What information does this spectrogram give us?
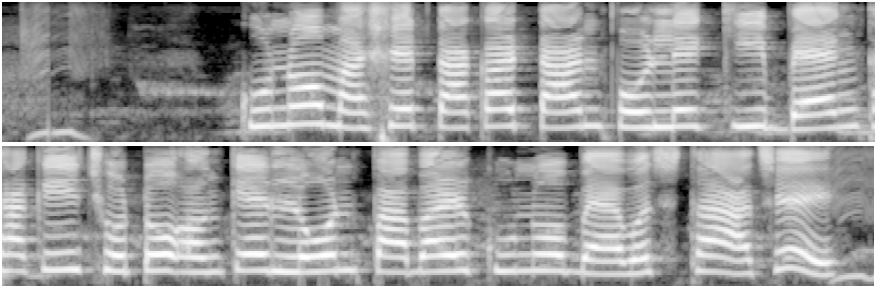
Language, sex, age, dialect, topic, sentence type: Bengali, female, 18-24, Rajbangshi, banking, question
